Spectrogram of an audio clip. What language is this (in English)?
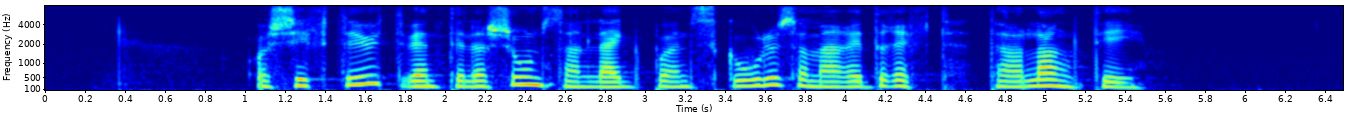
Norwegian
